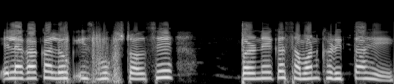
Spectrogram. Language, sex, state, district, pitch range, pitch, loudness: Hindi, female, Uttar Pradesh, Muzaffarnagar, 265-300 Hz, 280 Hz, -12 LUFS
